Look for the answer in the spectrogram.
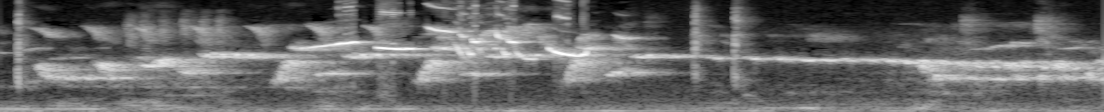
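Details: Murai batu, the white-rumped shama, singing to stir other shamas: quick warbling phrases lead into a long, steady sustained whistle; soft low hum underneath.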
